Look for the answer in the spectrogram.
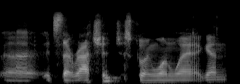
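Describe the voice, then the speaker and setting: A man's voice: on the low side, steady tone, a little fast, pushed and bright, clean tone, no room sound, poor audio. A man explaining things as a guest at an online meeting, thoughtful and often searching for words. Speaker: member of a whistleblower's legal team, guest speaker.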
